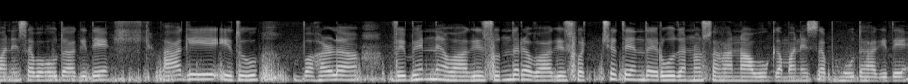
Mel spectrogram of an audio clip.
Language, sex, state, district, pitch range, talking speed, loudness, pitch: Kannada, male, Karnataka, Dharwad, 190-215 Hz, 75 wpm, -14 LUFS, 200 Hz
